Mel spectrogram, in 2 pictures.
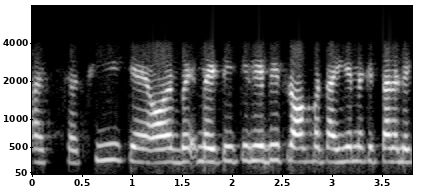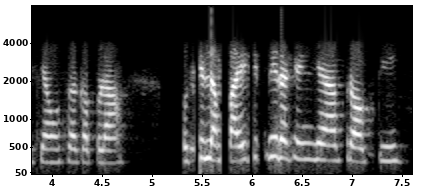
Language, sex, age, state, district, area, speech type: Hindi, female, 60+, Rajasthan, Jaipur, urban, conversation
